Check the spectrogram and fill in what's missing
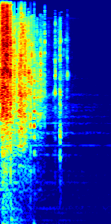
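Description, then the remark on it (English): A wooden staff of gray wood is chopped through by a palm strike: a loud, sharp crack of wood splintering apart, followed a moment later by a smaller second snap, then a faint ringing tail that fades out. No voices. “Time crawls to a standstill as the sickly gray wood of the staff splinters apart and you see countless magical reactions shoot off at once.”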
